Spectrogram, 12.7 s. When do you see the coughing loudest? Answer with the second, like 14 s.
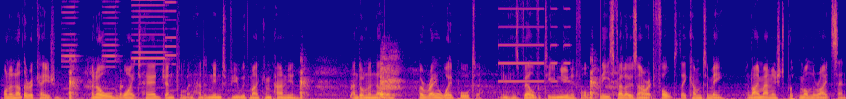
6 s.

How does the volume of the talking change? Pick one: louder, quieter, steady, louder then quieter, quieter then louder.
steady.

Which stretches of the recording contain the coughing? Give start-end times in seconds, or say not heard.
1.0-1.9, 4.5-6.5, 8.8-9.7.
